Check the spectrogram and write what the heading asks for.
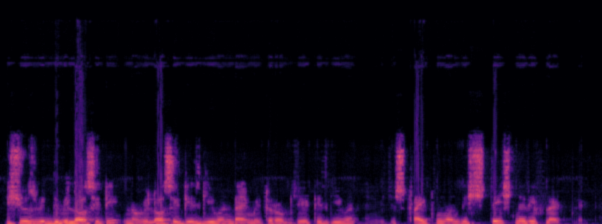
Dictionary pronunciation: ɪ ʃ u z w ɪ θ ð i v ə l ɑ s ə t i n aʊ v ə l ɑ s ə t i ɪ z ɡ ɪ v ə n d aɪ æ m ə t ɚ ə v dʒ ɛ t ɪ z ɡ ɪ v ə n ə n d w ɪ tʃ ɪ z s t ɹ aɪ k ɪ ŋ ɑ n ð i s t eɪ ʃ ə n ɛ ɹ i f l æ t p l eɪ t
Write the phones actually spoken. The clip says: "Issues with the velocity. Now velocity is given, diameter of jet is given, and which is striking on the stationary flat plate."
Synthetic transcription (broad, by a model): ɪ ʃ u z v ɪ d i v ə l ɑ s ə t i n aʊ v ə l ɑ s ə t i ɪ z ɡ ɪ v ə n d aɪ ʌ m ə t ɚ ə b dʒ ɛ t ɪ z ɡ ɪ v ə n ə n d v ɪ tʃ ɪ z s t ɹ aɪ k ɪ ŋ ɑ n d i s t eɪ ʃ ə n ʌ ɹ i f l æ t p l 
